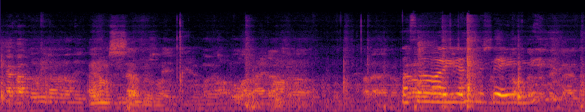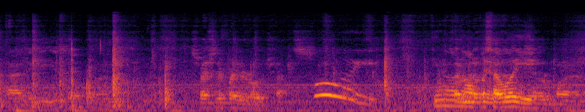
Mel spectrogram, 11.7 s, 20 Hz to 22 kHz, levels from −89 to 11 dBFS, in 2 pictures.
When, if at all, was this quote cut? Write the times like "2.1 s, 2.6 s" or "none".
2.8 s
